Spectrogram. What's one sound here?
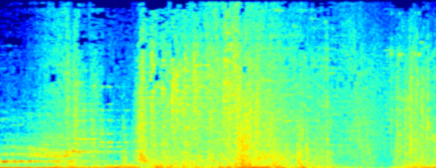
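Ice shatters and crackles in a loud burst.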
